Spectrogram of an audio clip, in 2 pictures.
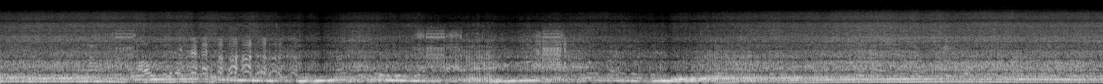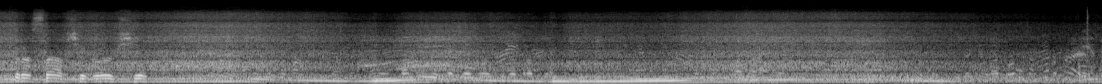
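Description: An off-road vehicle's engine revs up and down hard.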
